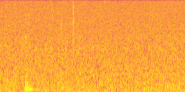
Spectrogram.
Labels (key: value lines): label: ambient
recorder: HydroMoth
